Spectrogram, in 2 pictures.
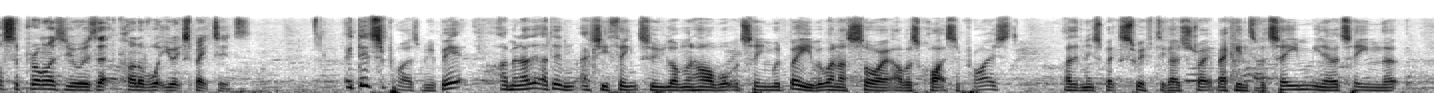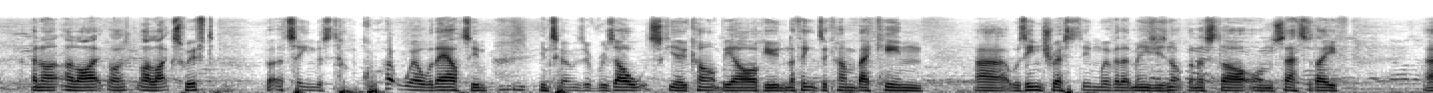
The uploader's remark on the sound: Pre-match podcast from the pub. Fans in the pubs discuss MK Dons and Hull matches.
